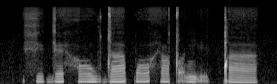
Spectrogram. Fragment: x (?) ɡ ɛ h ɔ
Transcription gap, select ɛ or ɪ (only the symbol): ɪ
